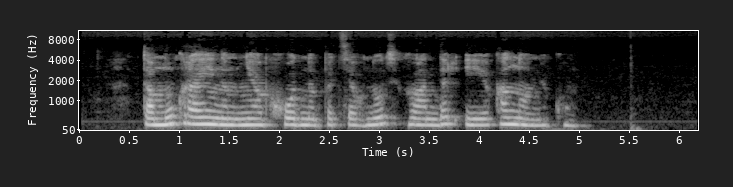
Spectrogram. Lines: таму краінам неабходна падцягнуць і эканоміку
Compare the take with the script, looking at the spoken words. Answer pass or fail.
fail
